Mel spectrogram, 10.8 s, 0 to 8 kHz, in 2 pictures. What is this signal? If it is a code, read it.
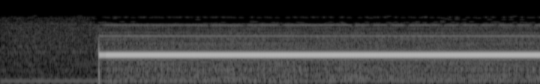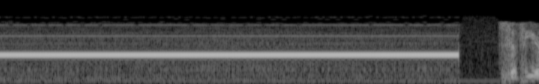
Emergency Alert System (SAME) tones (the 1050 Hz attention tone), with speech. It is heard from 0.9 to 10.0 s.
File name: eas / KKPRKXPN / KKPRKXPN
